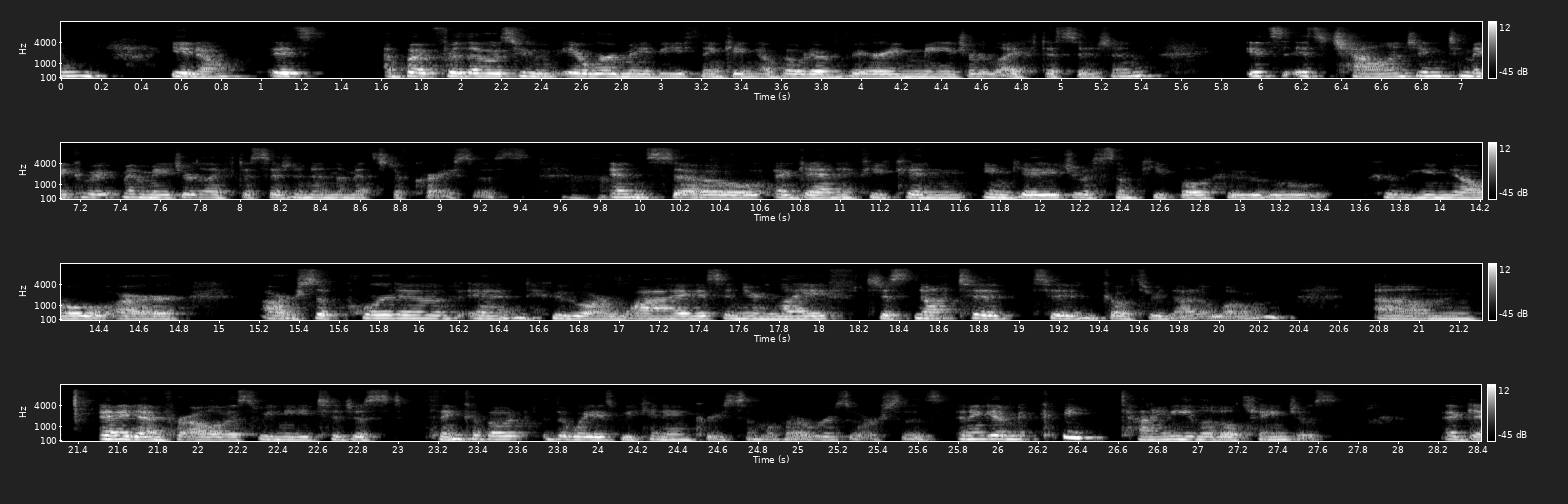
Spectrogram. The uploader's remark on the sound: Recorded from webinar on December 2rd, 2020.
